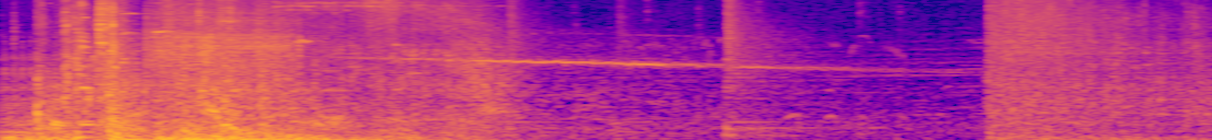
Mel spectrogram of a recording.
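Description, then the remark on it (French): A trebuchet hurls a projectile: a loud mechanical crash and rumble fades into a thin whistling as the projectile flies off, then a sharp knock and a burst of noise as it hits. “Trébuchet!”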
